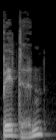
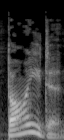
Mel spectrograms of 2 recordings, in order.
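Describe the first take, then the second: First: The first vowel is a short 'i' sound. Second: The first vowel is a long 'eye' sound. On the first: The speaker calls it wrong. "not Bidden" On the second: The speaker calls it right. "It's Biden"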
